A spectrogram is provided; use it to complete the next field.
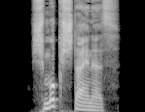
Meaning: genitive singular of Schmuckstein
- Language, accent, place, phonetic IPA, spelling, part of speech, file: German, Germany, Berlin, [ˈʃmʊkˌʃtaɪ̯nəs], Schmucksteines, noun, De-Schmucksteines.ogg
